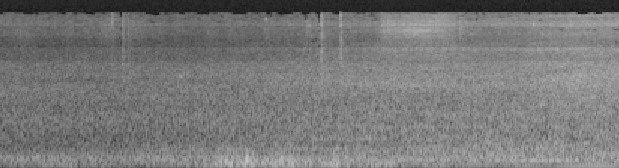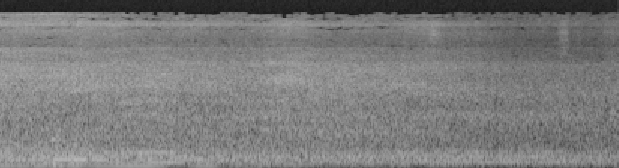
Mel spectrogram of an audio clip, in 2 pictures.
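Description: Steady outdoor background noise with a low engine rumble that swells about three seconds in and eases off after five seconds, over an even hiss.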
